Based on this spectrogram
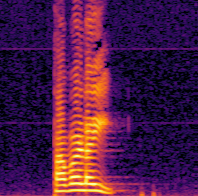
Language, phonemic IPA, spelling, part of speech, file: Tamil, /t̪ɐʋɐɭɐɪ̯/, தவளை, noun, Ta-தவளை.ogg
- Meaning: frog, toad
